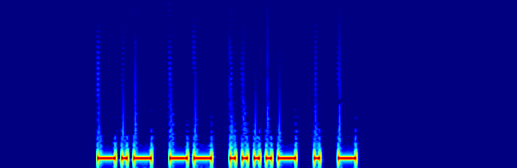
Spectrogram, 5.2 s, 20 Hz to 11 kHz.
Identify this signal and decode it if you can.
Morse code, heard as a keyed tone, about 21 wpm, 700 Hz. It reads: KM4ET
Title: Speed Racing - USA 2x2 Call Signs 17wpm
